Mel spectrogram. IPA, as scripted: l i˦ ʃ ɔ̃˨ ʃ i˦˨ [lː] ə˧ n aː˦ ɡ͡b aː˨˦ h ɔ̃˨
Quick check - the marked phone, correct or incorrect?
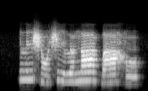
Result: incorrect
